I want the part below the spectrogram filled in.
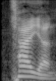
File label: "chaaiyahn", cantonese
